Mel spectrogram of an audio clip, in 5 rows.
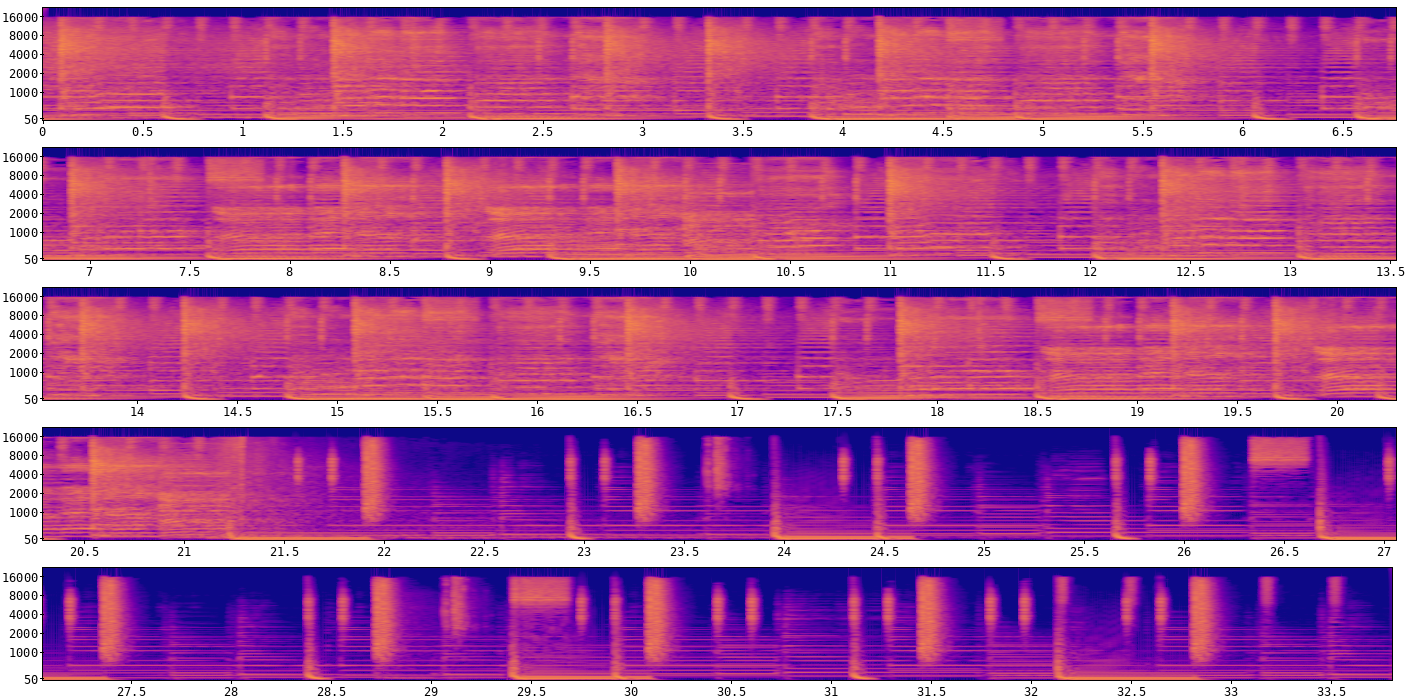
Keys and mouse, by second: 2.0 Tab, 2.8 click, 7.8 click, 7.8 click, 13.0 i, 13.7 click, 13.9 v, 15.7 click, 18.1 Tab, 20.0 shift+Tab, 21.6 click, 22.6 shift+Tab, 24.2 click, 25.1 shift+Tab, 26.3 click, 27.8 Tab, 31.8 click, 32.6 Left, 33.1 shift+Right, 33.7 Tab.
